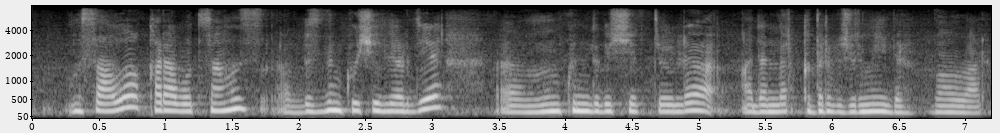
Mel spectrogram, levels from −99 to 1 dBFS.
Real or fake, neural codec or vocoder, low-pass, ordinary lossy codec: fake; codec, 44.1 kHz, 7.8 kbps, Pupu-Codec; 7.2 kHz; none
